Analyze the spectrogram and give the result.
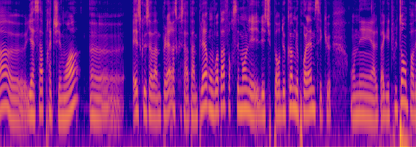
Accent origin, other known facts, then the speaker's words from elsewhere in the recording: Sorigny, Centre-Val de Loire, France; vu que je suis une native de Sorigny à la base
